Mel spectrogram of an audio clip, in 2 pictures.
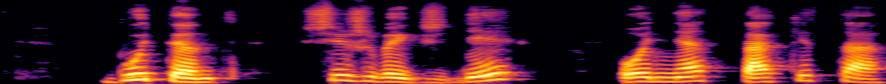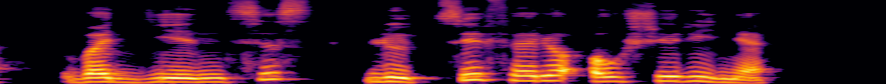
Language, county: Lithuanian, Panevėžys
